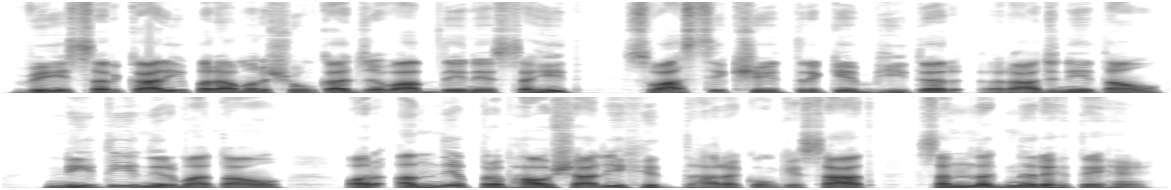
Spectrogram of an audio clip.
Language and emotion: Hindi, neutral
